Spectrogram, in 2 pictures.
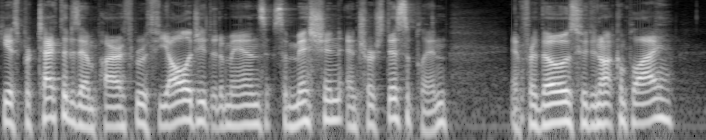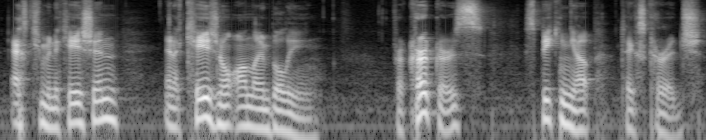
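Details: Adult male speaker; normal voice.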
